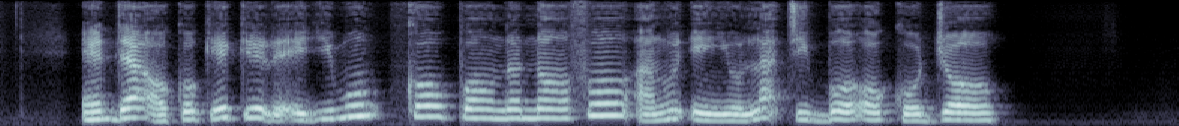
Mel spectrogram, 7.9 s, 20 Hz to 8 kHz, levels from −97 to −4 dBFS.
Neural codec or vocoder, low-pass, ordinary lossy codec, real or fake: codec, 16 kHz, 0.4 kbps, LongCat-Audio-Codec; none; none; fake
